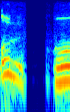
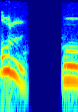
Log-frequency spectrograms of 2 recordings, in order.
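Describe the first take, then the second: The two takes are said the same way.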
